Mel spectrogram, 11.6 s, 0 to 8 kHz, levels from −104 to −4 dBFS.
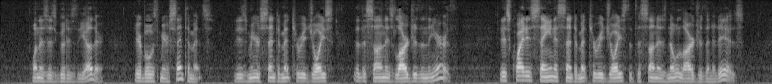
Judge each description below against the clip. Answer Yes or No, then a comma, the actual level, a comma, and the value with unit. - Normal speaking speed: No, fast, 230 wpm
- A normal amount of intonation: No, narrow, 1.6 semitones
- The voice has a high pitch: No, low, 120 Hz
